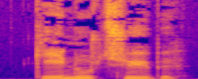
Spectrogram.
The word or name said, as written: genotype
